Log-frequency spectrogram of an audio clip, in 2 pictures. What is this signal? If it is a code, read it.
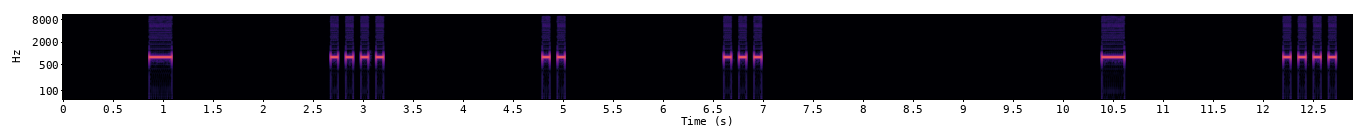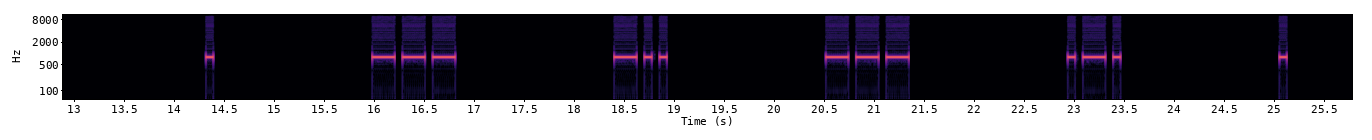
Morse code, heard as a keyed tone, about 16 wpm, spaced as for 5 wpm, 800 Hz. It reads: THIS THEODORE
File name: TH Runs / TH Runs mp3s / TH Runs @5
